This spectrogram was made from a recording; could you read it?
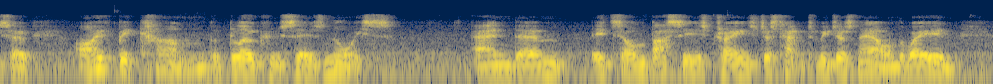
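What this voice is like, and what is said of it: London accent. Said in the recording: “my London accent ... Americans think I'm saying noice”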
